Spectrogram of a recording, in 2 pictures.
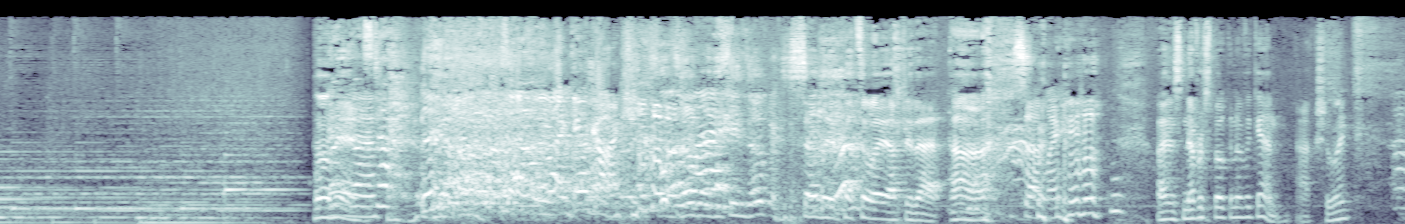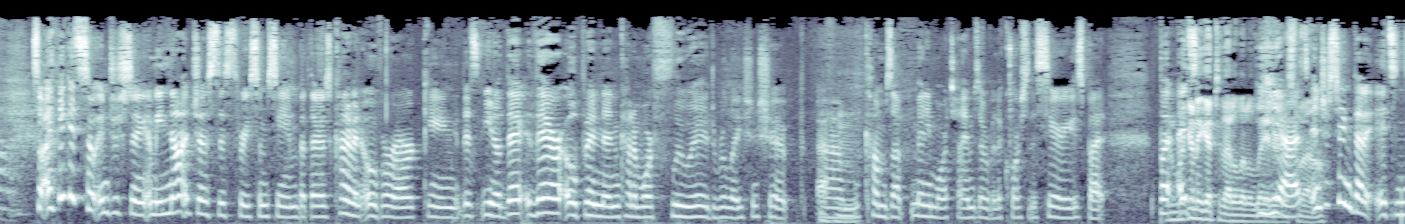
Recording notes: This is a very special live presentation by the Multiamory crew that took place in Santa Monica on January 20th, 2017.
